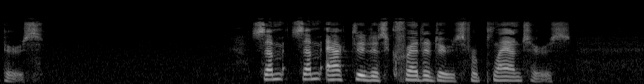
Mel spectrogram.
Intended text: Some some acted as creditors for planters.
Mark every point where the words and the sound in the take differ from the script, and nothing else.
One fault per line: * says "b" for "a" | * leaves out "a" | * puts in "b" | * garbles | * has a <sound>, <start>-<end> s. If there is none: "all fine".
all fine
